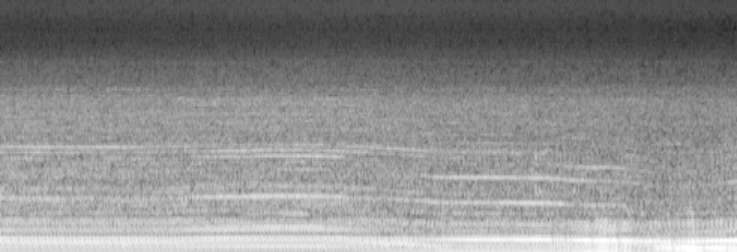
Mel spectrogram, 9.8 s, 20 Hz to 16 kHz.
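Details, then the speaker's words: 1991 GMC Sierra 4.3 Vortec V6 after new distributor, started with spray into intake: steady even engine note, constant low hum, no knocks or misses; running pretty decent, normal running. "Just see how it sounds. Was working good. Okay, it's actually running pretty decent."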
